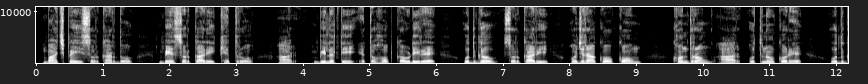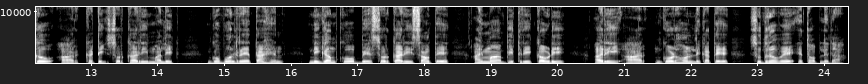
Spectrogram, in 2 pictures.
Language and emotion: Santali, neutral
